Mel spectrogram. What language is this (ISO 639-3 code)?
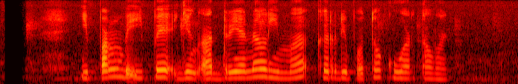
sun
